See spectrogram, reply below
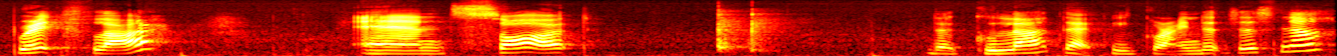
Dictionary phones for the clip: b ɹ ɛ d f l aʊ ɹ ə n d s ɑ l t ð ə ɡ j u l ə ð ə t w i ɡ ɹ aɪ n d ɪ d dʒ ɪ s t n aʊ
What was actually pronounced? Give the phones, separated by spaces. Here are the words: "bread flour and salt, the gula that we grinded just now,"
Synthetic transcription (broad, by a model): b ɹ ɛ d f l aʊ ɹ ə n s ɑ t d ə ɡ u l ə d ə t w i ɡ ɹ aɪ n d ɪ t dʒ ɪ s n aʊ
